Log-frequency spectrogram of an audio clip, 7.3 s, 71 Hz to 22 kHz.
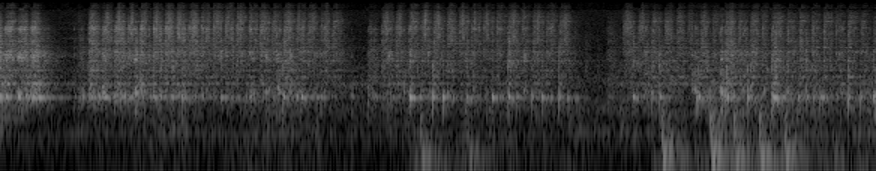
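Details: Classic Mini 1100 Special cylinder head rebuild, hand-lapping valves with paste: coarse gritty rasp with each back-and-forth twist of the valve, showing the seat is not yet bedded in smooth.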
